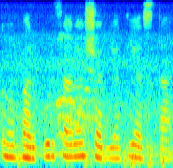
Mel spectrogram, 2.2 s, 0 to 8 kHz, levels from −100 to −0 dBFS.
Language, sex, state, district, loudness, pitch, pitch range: Marathi, female, Maharashtra, Sindhudurg, -27 LUFS, 215 Hz, 195-225 Hz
